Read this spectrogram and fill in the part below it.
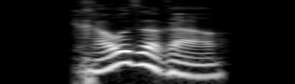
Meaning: inflection of kraus: 1. strong/mixed nominative masculine singular comparative degree 2. strong genitive/dative feminine singular comparative degree 3. strong genitive plural comparative degree
- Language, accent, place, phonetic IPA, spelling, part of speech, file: German, Germany, Berlin, [ˈkʁaʊ̯zəʁɐ], krauserer, adjective, De-krauserer.ogg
